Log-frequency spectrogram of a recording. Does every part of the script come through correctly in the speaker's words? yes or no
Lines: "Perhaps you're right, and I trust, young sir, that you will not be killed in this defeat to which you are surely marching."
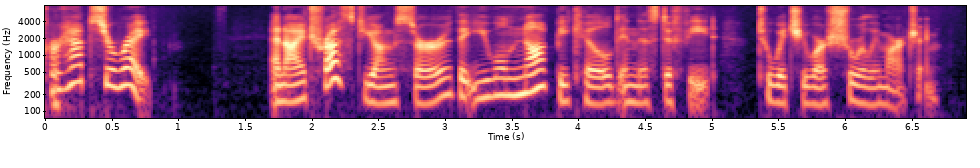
yes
